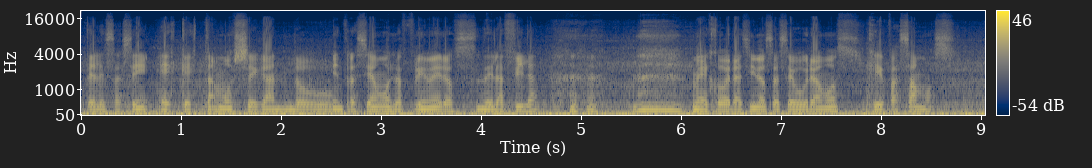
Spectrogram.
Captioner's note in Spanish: risas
